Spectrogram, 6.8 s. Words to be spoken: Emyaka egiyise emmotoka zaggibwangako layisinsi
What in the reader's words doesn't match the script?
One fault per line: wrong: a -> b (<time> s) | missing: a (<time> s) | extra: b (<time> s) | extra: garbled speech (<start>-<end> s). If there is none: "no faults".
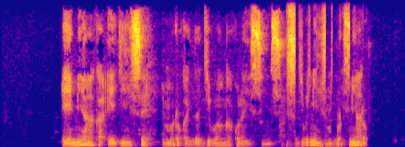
extra: garbled speech (4.8-6.1 s)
